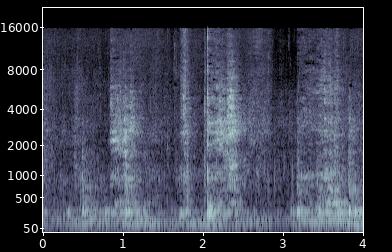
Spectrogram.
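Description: A slotted metal spatula scraping and stirring thick paneer-and-pea gravy in a metal kadhai, in several strokes.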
